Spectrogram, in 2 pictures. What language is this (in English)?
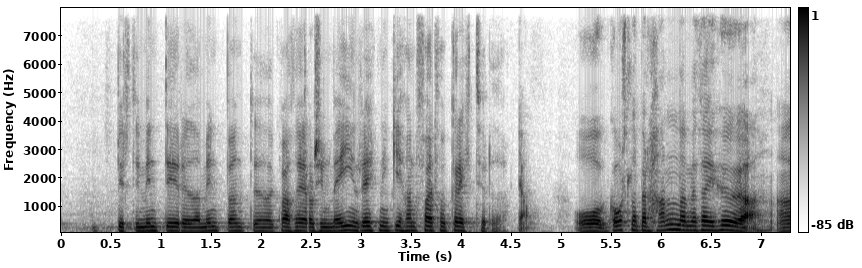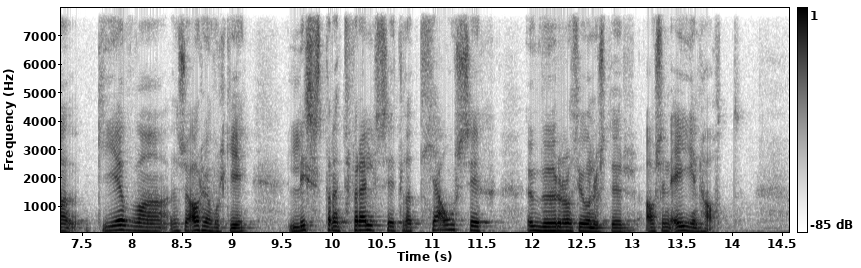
Icelandic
